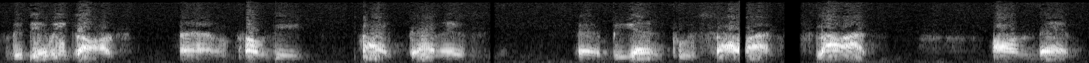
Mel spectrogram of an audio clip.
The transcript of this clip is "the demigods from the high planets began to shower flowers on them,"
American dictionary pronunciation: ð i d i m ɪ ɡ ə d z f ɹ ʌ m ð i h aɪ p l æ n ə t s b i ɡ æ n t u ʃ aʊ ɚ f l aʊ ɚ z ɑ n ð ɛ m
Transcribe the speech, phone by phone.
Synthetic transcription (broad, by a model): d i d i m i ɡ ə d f ɹ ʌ m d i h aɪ p l æ n ə t s b i ɡ æ n t u s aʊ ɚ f l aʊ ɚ ɑ n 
